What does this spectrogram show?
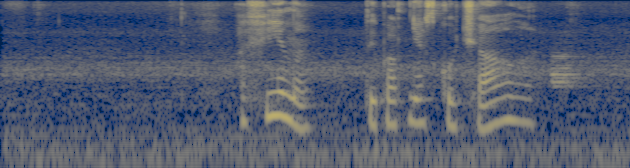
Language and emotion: Russian, neutral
